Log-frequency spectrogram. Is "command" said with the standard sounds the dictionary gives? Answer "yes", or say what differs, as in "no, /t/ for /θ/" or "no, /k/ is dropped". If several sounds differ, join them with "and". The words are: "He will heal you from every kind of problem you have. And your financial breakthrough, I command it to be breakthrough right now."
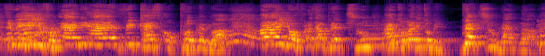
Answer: no, /n/ is dropped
